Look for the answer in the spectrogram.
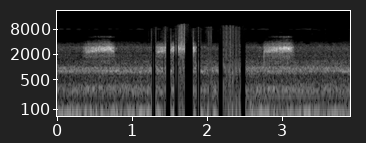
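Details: Owl receiving a gopher or vole treat on a night cam, September 8, 2011; raspy hissing calls at start and end, with a burst of clicking, crackling handling noise between them over steady background hum.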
